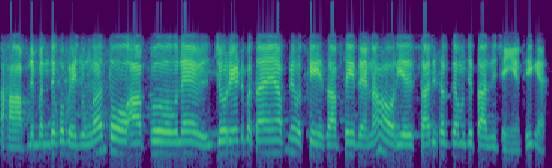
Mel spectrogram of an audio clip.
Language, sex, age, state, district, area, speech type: Urdu, male, 30-45, Uttar Pradesh, Gautam Buddha Nagar, rural, conversation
